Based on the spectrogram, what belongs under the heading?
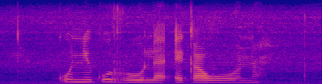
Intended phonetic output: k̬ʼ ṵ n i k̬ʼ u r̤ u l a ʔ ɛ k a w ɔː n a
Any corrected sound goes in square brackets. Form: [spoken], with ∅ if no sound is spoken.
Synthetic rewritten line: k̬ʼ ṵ n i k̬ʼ u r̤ u l a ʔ ɛ k a w ɔː n a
